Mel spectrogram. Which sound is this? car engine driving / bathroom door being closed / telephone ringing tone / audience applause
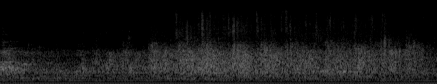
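audience applause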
